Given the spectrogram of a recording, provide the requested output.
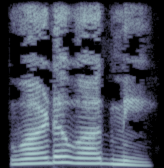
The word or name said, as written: ವಾಡವಾಗ್ನಿ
